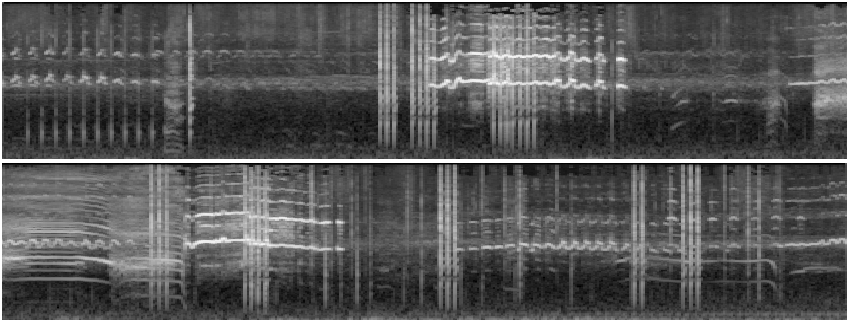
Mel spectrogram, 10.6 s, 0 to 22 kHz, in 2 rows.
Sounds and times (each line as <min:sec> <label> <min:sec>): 0:00.9 voices 0:01.3
0:03.6 voices 0:10.5
0:05.6 Laysan albatross dancing 0:10.3
0:06.0 carts 0:10.5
